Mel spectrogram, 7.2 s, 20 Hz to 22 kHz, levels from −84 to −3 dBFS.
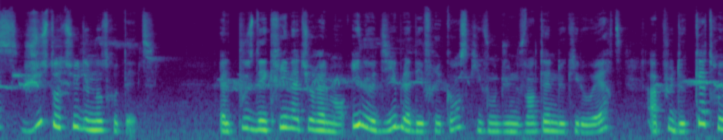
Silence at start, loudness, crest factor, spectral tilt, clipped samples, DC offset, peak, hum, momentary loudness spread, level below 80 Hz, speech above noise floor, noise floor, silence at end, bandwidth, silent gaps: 0 s; -28 LUFS; 16 dB; -4.5 dB/octave; under 0.1%; under 0.1%; -10 dBFS; none; 9 LU; -58 dBFS; 25 dB; -52 dBFS; 0 s; 18 kHz; none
